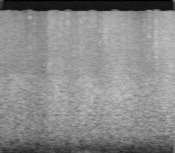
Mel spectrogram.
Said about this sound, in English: Oh, well, you can clap for him. By the way, you have to clap for both of them. Remember the clap. Remember.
